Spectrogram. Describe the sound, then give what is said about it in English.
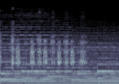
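Rapid panting from a person imitating a dog: many short, breathy puffs in a quick, even rhythm over a steady tonal background. “practice panting like a dog. Breathe in and pant. Good. Breathe in and pant.”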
